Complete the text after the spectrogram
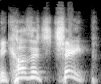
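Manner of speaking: mock very high, shrill yell. Retelling how a man answered a young assistant: imitating someone yelling. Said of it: "yelling at her".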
